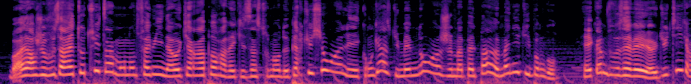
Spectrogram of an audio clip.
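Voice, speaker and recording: A squeaky, manic TV news anchor. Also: male voice. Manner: rambling, crude, manic. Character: frantic high-pitched male TV news anchor.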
